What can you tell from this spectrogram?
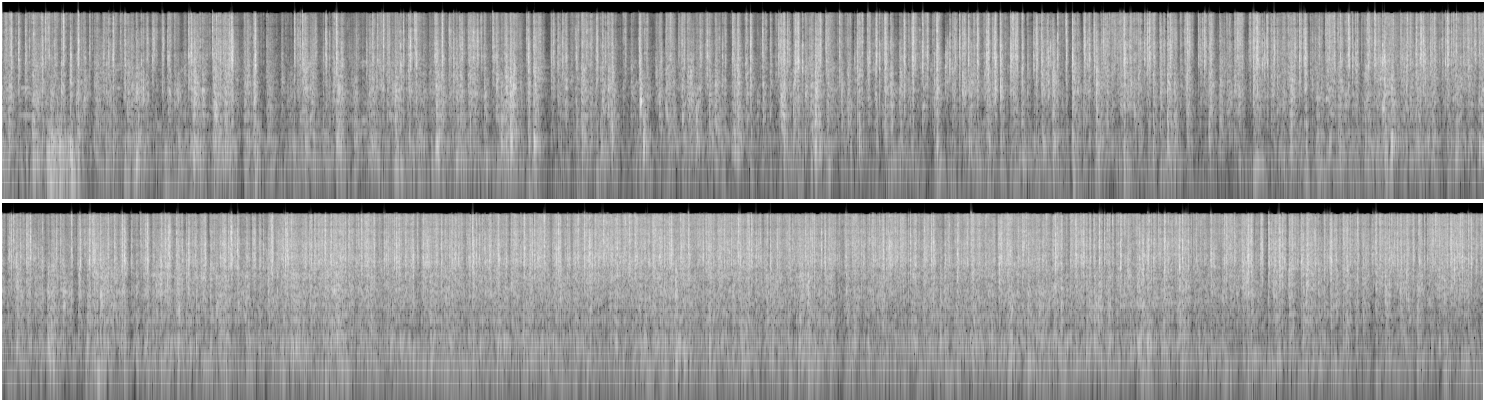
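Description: Hail and heavy rain drumming on a car's roof and windows, heard from inside the car. There is a dense clatter of sharp stone hits through roughly the first ten seconds, which then settles into a steadier, even downpour.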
